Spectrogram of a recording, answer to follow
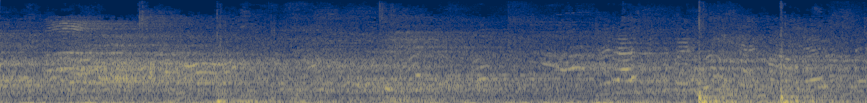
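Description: Children's voices chattering and calling in an echoing gym hall, with a few thuds of a football being kicked and hitting the floor, the loudest two near the end.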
